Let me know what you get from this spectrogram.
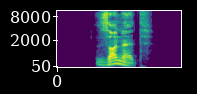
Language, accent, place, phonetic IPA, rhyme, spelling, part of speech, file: German, Germany, Berlin, [ˈzɔnət], -ɔnət, sonnet, verb, De-sonnet.ogg
- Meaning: second-person plural subjunctive I of sonnen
